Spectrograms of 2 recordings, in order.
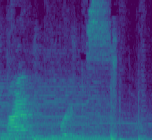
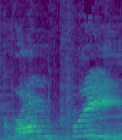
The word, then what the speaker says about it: Grand Prix: Okay, I need to go in here again because I just heard you say grand. Yes. It's pronounced Grand Prix, Larissa.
